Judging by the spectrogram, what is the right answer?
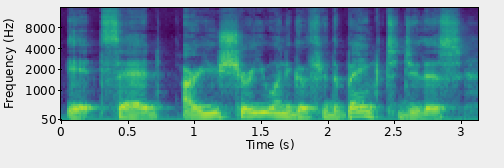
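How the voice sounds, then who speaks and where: A man co-hosting a podcast, with a gravelly voice, talking casually and telling personal stories. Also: fairly low pitch, lively intonation, brisk. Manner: personal, reflective, tells anecdotes. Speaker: podcast co-host. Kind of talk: casual conversation.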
